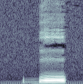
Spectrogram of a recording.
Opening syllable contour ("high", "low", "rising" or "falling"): high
